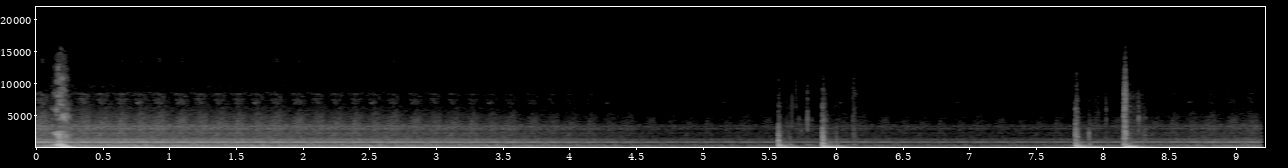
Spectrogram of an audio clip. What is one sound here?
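Footsteps knock on wooden ladder rungs.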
